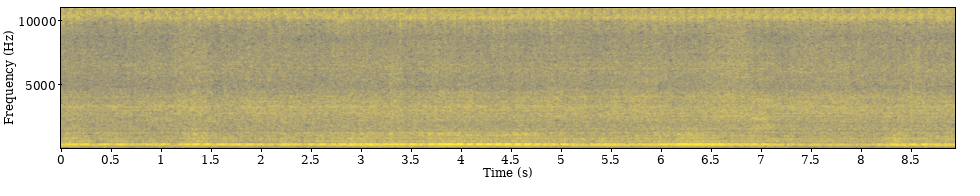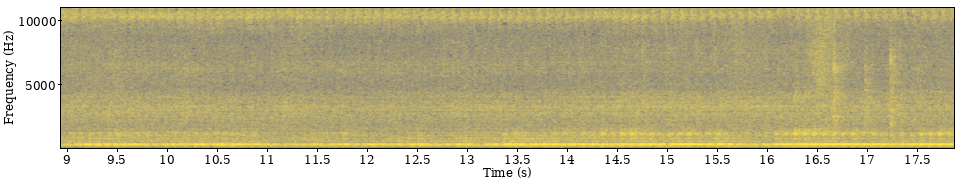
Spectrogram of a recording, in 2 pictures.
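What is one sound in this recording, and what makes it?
Wet clay squelches and rubs under hands on a spinning wheel.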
